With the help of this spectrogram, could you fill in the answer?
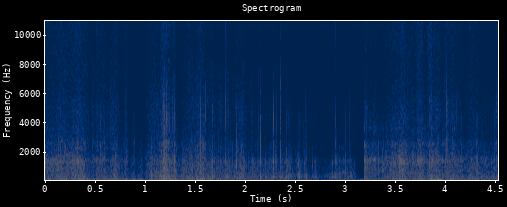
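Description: Two wooden chopsticks stir and poke loose shelled pine nuts in a small round wooden bowl filled with them, with two black microphone cables running over the bowl rim. A dense, continuous stream of dry clicking, rattling and crinkly rustling is heard, with a brief sharp drop to near silence just after three seconds before the stirring resumes.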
